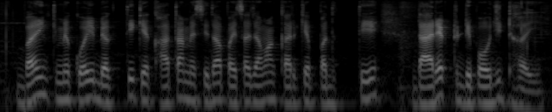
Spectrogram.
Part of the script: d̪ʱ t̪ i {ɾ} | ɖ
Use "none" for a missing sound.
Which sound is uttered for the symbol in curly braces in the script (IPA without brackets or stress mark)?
none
